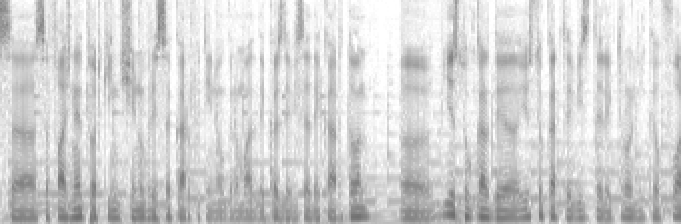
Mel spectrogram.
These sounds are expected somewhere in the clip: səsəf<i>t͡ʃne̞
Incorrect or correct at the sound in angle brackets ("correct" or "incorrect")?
incorrect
